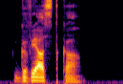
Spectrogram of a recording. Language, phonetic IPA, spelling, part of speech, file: Polish, [ˈɡvʲjastka], gwiazdka, noun, Pl-gwiazdka.ogg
